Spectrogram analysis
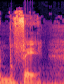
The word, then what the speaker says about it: buffet: T igakorwo is silent. Ne B U F E T.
